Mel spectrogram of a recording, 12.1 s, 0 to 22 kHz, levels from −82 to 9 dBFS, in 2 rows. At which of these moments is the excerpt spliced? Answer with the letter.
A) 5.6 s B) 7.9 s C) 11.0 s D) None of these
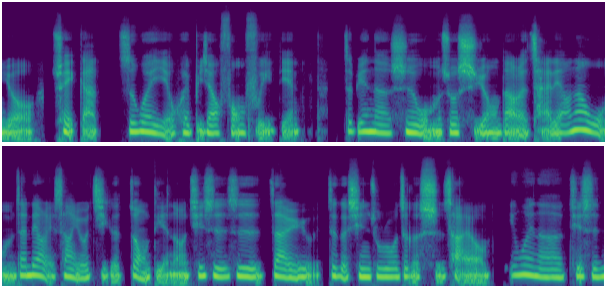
C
